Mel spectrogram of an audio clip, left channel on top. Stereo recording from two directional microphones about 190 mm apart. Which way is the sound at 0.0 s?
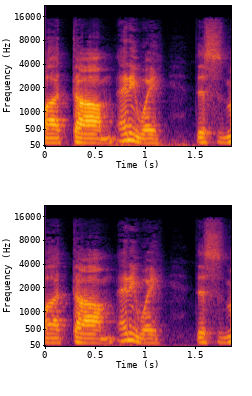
30° left (ahead or behind).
